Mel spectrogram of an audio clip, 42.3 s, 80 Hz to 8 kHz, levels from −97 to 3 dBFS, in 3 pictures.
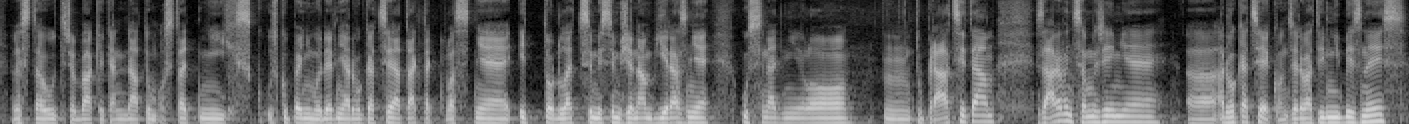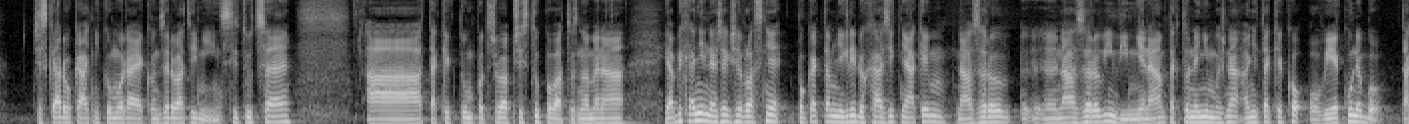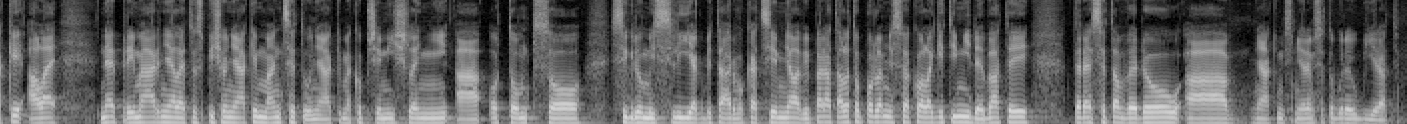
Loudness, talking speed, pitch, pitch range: -21 LUFS, 160 wpm, 120 Hz, 110-130 Hz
